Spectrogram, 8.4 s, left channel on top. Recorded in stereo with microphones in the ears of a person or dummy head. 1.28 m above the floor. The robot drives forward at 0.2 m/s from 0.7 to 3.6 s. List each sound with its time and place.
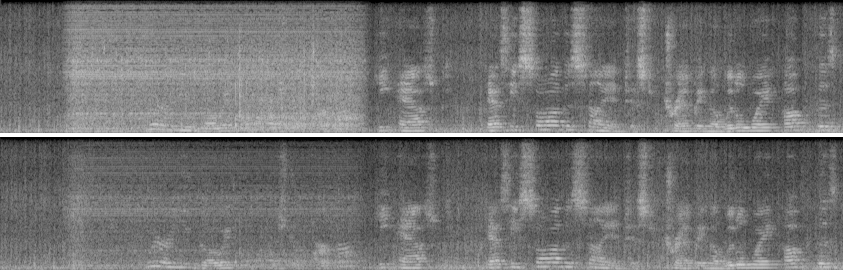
1.4 s a man speaking: 20° left (ahead or behind), 0.9 m; by 8.3 s 15° left (ahead or behind), 1.3 m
